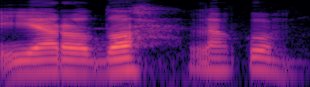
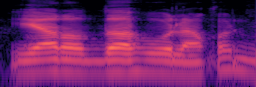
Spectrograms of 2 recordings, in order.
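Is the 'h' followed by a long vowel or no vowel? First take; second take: no vowel; long vowel. First: The h sound has no vowel after it. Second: The h sound carries a long vowel after it.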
